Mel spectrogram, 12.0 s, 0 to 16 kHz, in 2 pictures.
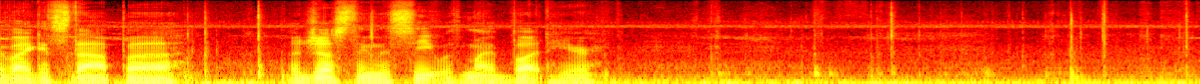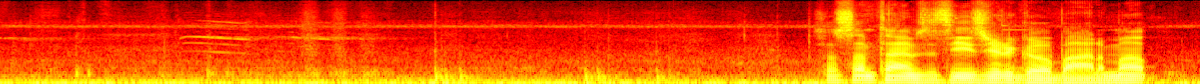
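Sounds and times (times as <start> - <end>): bird chirp: 0.0 - 2.3, 3.4 - 4.9, 5.7 - 10.1.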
